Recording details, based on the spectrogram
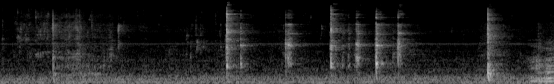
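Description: A spoon scraping and clinking against a mixing bowl in a home kitchen, a series of irregular sharp metallic taps close by over low background noise.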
